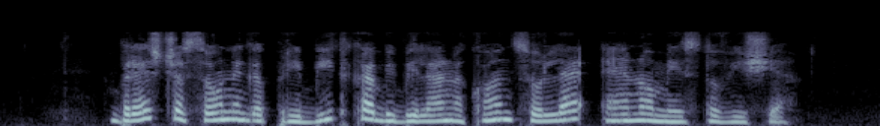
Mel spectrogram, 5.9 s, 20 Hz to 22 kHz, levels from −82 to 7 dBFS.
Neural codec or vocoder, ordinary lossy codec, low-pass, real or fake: vocoder, 48 kHz, 128 mel bands, Vocos; AAC, 24 kbps; 19.8 kHz; fake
